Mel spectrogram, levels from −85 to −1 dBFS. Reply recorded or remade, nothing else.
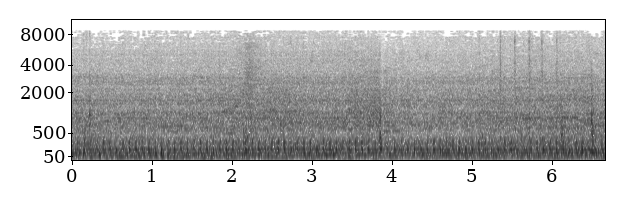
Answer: recorded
